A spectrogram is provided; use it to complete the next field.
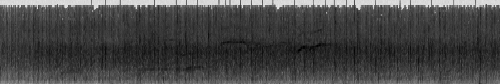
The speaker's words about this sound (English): Please give her a warm welcome to the stage of the Fitzgerald Theater.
